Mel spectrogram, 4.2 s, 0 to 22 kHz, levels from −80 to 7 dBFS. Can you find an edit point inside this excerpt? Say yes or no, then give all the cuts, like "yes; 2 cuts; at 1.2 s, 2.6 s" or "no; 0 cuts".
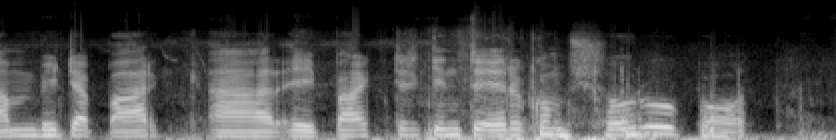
no; 0 cuts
